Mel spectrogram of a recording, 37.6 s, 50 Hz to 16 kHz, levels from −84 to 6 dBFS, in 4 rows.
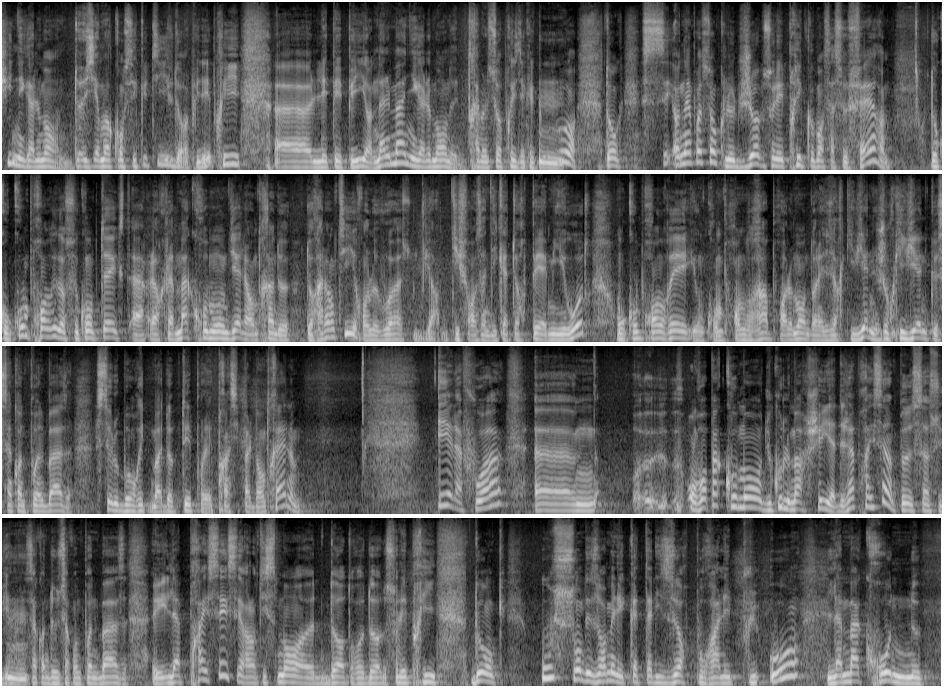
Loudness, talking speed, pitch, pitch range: -17 LUFS, 230 wpm, 130 Hz, 120-150 Hz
